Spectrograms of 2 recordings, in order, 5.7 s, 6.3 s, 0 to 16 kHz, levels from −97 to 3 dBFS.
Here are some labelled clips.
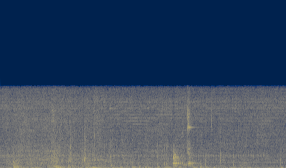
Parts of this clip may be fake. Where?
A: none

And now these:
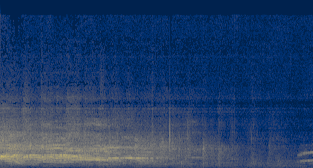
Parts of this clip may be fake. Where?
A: 0.0-6.3

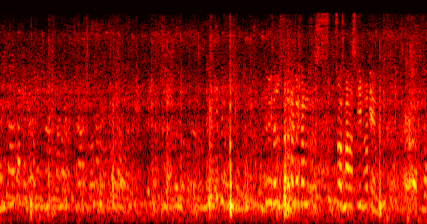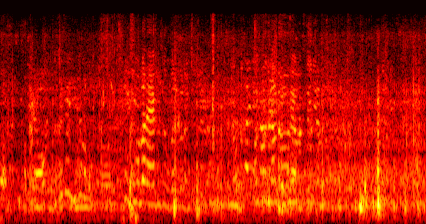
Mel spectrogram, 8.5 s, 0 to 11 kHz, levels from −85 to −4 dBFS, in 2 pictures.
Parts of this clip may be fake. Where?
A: none

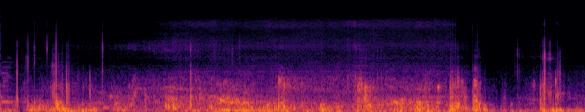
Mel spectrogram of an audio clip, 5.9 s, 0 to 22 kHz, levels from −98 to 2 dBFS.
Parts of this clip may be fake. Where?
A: 0.0-5.9

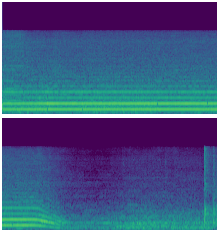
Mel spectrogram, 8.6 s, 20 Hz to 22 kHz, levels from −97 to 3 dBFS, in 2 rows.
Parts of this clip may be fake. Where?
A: 0.9-1.6; 3.1-4.1; 4.5-7.8

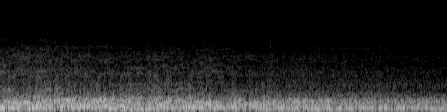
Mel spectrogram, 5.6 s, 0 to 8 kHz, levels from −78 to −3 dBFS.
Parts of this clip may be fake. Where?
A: 0.0-3.3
